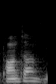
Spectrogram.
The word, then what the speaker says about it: Ponton: Let's talk about your third project, Ponton. I don't know how to pronounce it. How do you pronounce it? – No, that's it. Ponton.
